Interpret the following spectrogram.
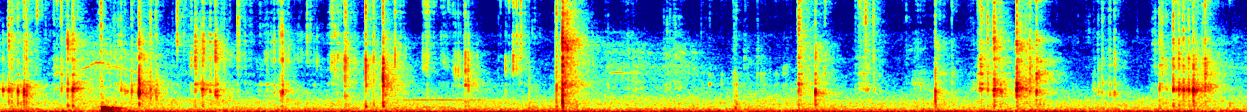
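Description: A Pomeranian chewing a snack: irregular crisp crunches and clicks over a low steady hum, with a short dull thump about half a second in.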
